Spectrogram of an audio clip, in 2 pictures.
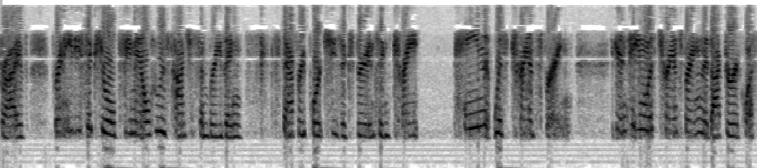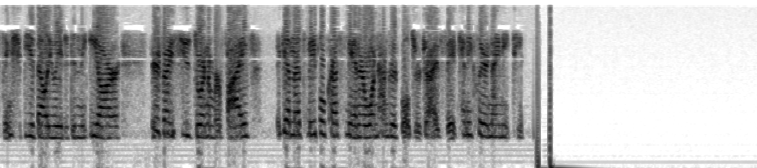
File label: Ambulance, dispatch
